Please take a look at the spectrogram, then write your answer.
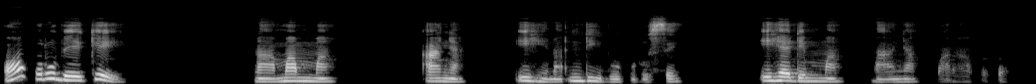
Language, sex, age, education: Igbo, female, 30-45, tertiary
